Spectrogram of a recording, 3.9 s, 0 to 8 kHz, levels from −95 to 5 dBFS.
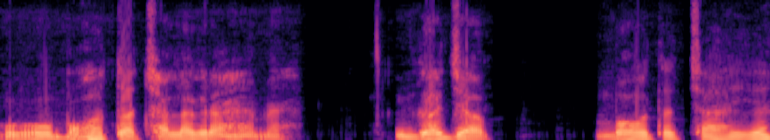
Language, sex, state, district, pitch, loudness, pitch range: Hindi, male, Bihar, Muzaffarpur, 115 Hz, -15 LUFS, 105-120 Hz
